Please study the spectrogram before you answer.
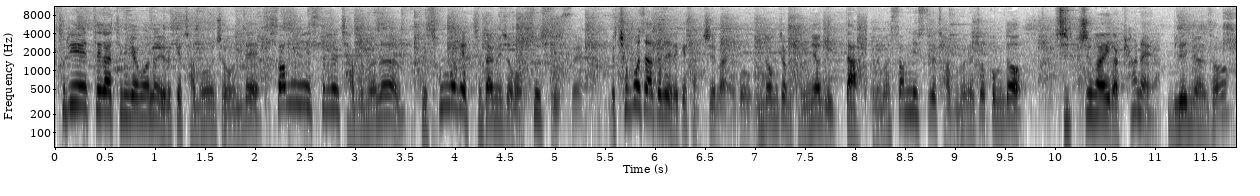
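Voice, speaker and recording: A man working as a fitness coach, explaining gym machines in a casual, chatty way while demonstrating. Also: on the high side.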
